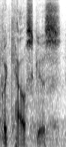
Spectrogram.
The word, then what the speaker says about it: Bukauskas: how to say it it's pronounced bowkus um but I do know that is a mouthful and that's kind of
